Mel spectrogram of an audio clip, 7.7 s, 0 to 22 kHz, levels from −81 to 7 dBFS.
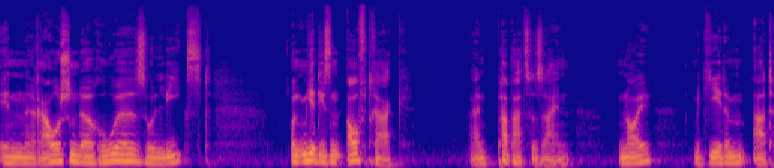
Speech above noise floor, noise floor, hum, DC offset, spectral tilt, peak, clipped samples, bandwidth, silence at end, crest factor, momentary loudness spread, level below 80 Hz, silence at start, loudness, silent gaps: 40 dB; -64 dBFS; none; under 0.1%; -6 dB/octave; -6 dBFS; under 0.1%; 19.5 kHz; 0 s; 18 dB; 12 LU; -50 dBFS; 0 s; -25 LUFS; none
